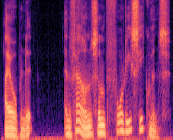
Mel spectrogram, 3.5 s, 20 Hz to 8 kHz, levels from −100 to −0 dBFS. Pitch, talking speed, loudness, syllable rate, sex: 120 Hz, 140 wpm, -16 LUFS, 4.5 syllables/s, male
